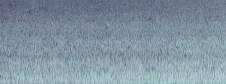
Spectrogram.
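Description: Steady rush of whitewater river rapids.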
